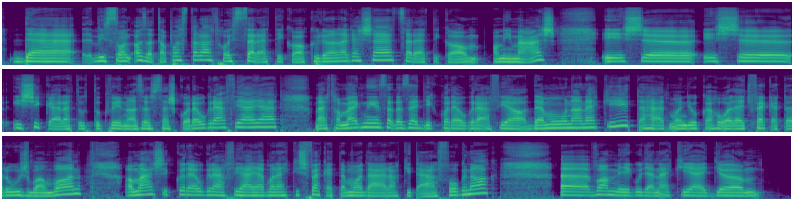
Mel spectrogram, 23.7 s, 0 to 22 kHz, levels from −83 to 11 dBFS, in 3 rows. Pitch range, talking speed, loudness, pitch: 165-200 Hz, 135 wpm, -18 LUFS, 175 Hz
